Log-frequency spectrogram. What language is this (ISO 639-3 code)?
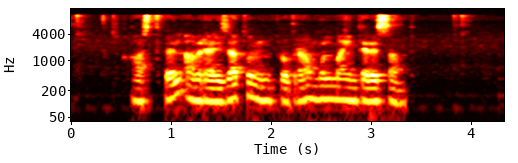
ron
